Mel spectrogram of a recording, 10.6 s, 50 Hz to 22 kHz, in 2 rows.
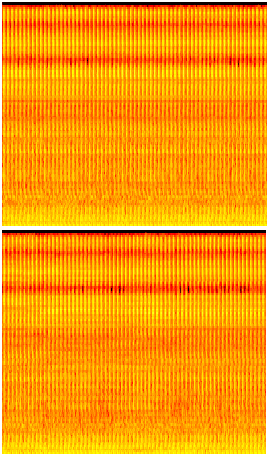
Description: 2016 Yamaha Viking EPS engine knocking. What could be the issue?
